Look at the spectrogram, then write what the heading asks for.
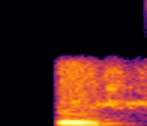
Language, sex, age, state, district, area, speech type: Manipuri, male, 60+, Manipur, Kangpokpi, urban, conversation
